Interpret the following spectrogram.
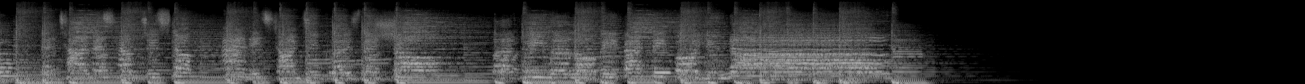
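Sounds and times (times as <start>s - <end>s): upbeat children's theme song: 0.0s - 9.7s.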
